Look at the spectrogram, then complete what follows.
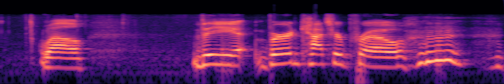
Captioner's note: giggles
